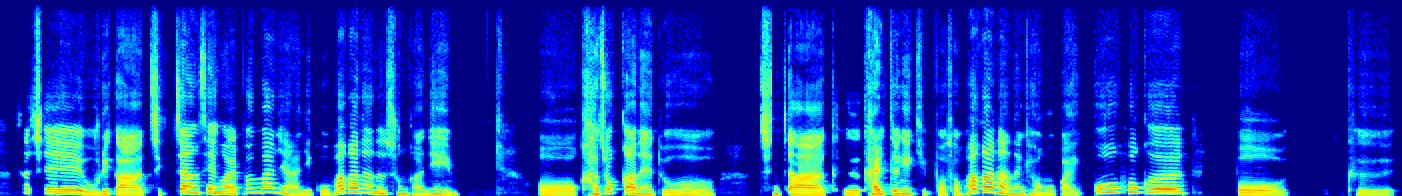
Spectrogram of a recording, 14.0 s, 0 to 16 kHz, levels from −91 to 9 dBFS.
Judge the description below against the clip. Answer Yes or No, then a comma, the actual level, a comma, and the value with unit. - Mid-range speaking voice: No, high, 200 Hz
